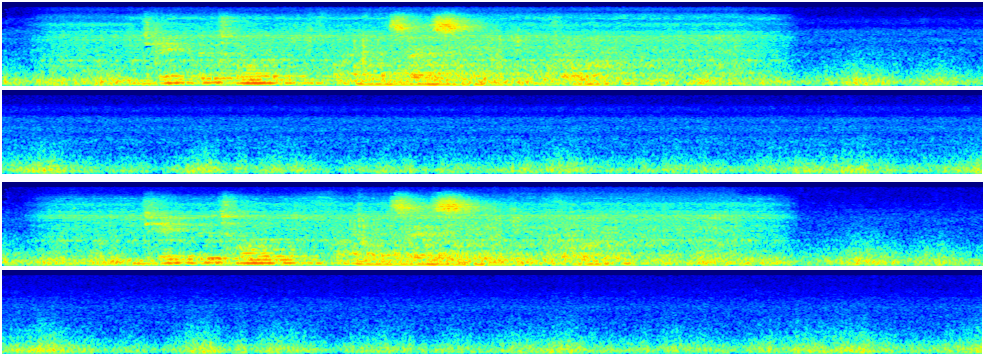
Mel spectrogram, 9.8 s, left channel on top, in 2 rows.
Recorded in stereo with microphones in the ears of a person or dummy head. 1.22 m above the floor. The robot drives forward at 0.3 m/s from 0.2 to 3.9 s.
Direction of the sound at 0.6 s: 15° left (ahead or behind).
